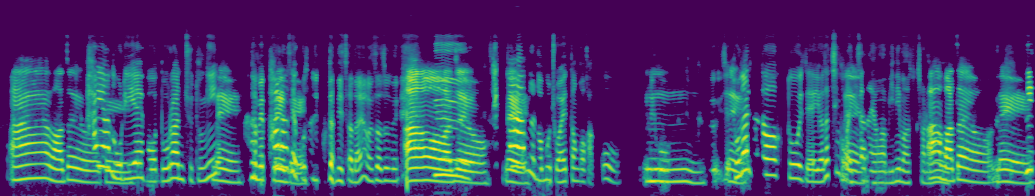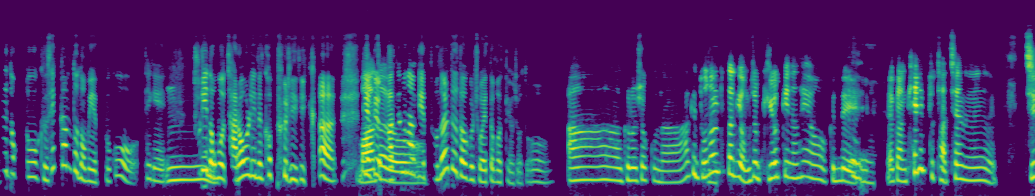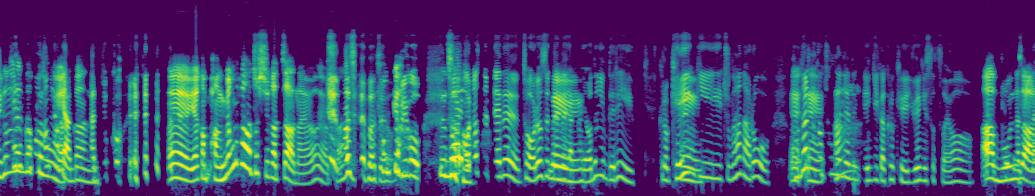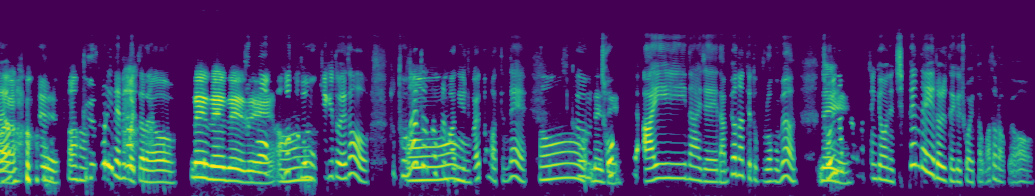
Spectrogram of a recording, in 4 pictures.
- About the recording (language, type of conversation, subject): Korean, unstructured, 어릴 때 가장 기억에 남았던 만화나 애니메이션은 무엇이었나요?
- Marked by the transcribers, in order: laughing while speaking: "그다음에 파란색 옷을 입고 다니잖아요. 그래서 저는"; laughing while speaking: "커플이니까"; laugh; laughing while speaking: "맞아요, 맞아요"; other background noise; laugh; distorted speech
